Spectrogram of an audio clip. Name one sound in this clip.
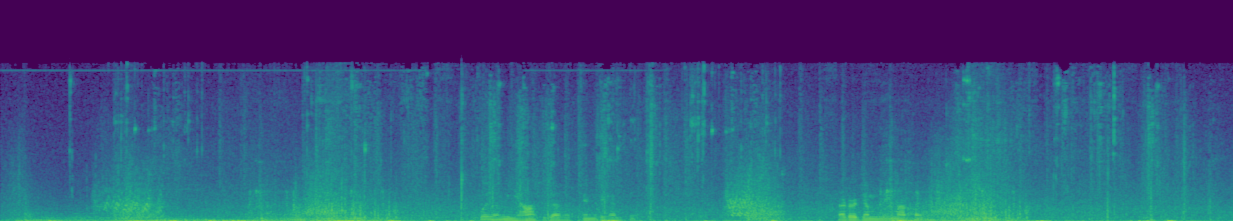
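A mechanical beast's feet thud and clank as it runs over rocky ground.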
